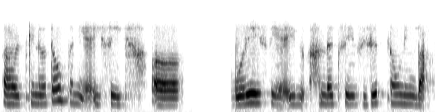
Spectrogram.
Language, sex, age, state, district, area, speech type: Manipuri, female, 30-45, Manipur, Imphal West, urban, conversation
